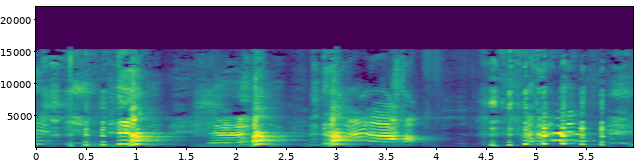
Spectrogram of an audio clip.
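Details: Pet dog barking at a zipper indoors: three loud, sharp barks spaced about a second apart, the last slightly drawn out, with a person talking to the dog before and after.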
